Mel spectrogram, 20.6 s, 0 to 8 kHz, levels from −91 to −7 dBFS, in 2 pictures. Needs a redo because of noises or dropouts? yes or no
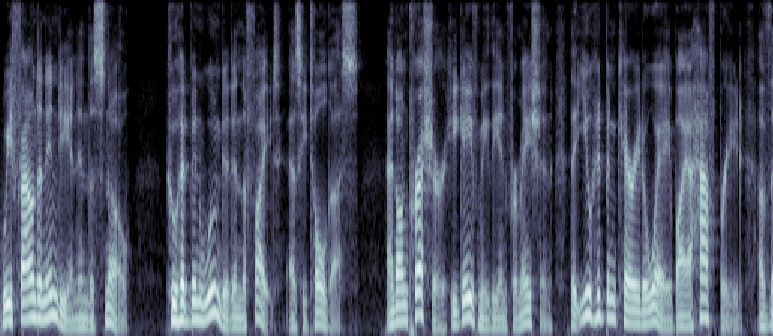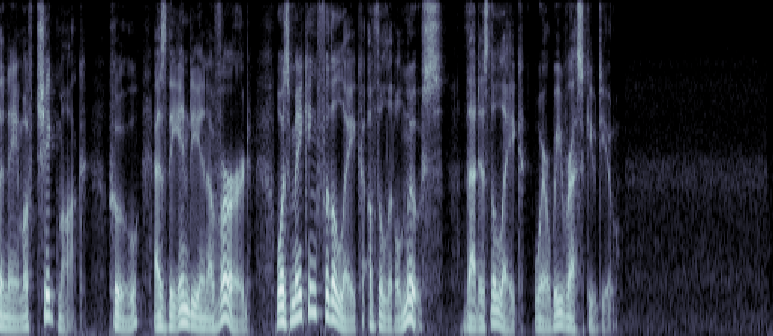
no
